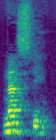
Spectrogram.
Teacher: la palabra nasci se escribe así, con SC, pero se pronuncia como si fuese solo la S, nasci. No tiene sonido de nasci, tiene sonido de nací.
